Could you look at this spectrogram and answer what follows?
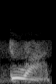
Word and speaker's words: Duat: The ancient Egyptians spoke of a special region of the sky, and they called that region of the sky the Duat. It's spelled D-U-A-T when you transcribe it into our alphabet.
